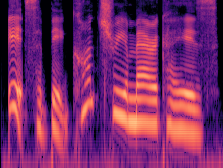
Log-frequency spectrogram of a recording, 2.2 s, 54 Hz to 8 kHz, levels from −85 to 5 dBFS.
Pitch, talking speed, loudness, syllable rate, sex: 210 Hz, 135 wpm, -16 LUFS, 4.9 syllables/s, female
